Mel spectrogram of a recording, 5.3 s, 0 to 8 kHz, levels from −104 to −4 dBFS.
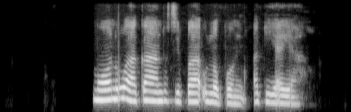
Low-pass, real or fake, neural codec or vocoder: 7.2 kHz; fake; codec, 16 kHz, 4.8 kbps, FACodec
